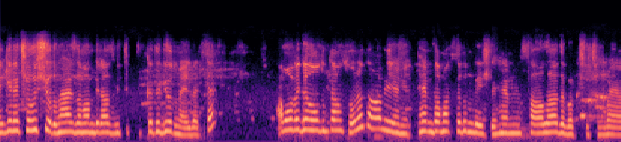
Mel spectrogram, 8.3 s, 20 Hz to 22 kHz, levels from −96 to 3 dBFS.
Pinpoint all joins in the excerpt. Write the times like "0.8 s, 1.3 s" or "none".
6.6 s

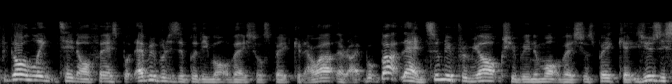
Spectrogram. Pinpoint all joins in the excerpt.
none

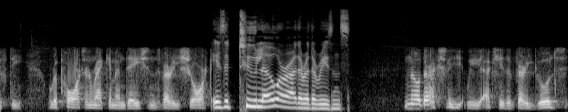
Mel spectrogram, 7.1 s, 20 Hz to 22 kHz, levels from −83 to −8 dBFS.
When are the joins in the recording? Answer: 2.6 s, 5.8 s

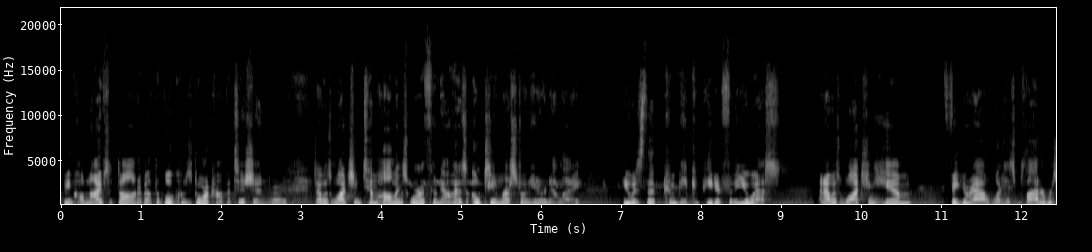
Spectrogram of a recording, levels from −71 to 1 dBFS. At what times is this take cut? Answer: 3.2 s

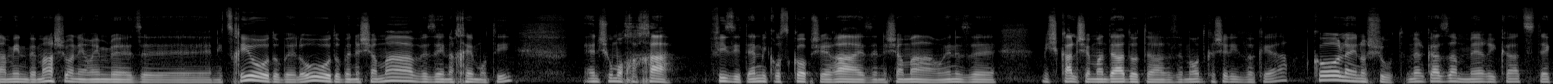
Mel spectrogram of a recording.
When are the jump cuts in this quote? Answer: 13.0 s, 14.1 s

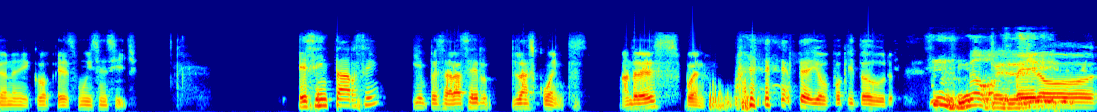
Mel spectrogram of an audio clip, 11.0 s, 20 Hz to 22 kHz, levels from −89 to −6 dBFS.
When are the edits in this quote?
6.0 s

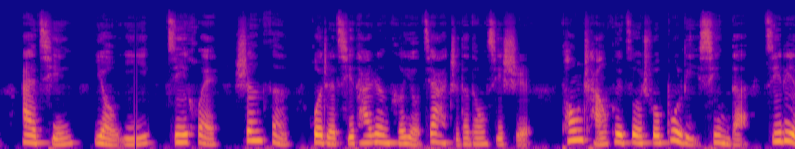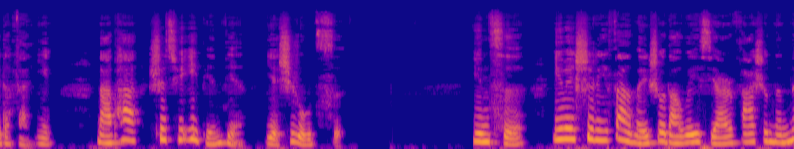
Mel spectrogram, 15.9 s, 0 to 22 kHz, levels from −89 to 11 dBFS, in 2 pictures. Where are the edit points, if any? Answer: 1.6 s

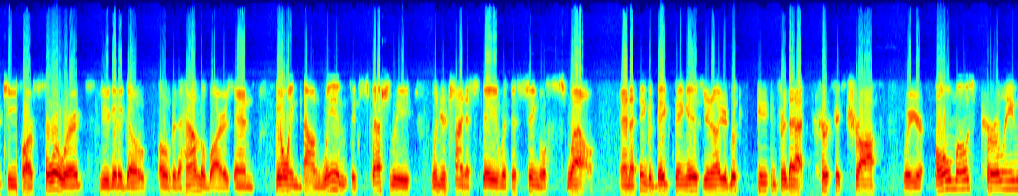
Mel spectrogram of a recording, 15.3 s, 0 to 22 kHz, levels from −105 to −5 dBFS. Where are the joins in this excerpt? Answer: 5.2 s, 10.9 s

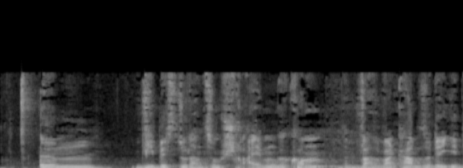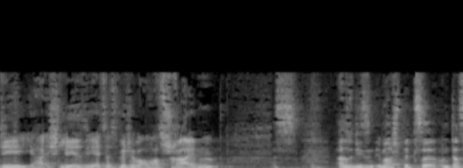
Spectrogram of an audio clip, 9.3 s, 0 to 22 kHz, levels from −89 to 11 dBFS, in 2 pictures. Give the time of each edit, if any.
7.3 s

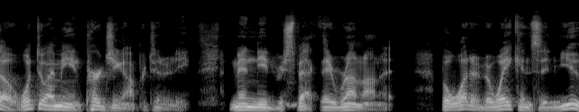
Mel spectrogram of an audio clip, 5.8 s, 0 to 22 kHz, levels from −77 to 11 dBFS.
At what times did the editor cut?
2.2 s

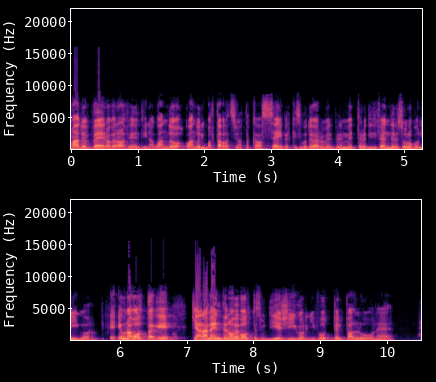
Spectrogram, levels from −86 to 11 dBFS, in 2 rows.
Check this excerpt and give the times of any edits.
5.7 s

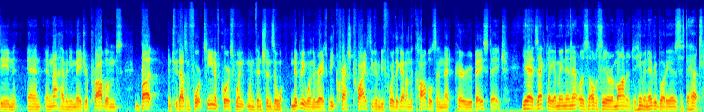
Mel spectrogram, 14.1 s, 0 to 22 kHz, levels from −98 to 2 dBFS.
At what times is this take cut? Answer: 6.5 s

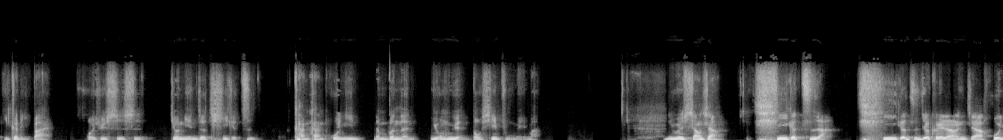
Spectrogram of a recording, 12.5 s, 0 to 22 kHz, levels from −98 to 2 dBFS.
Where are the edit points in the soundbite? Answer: 8.3 s

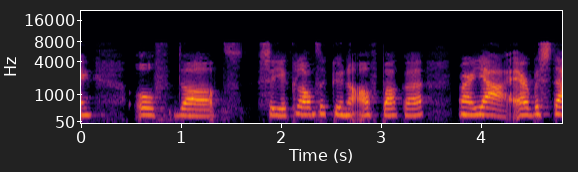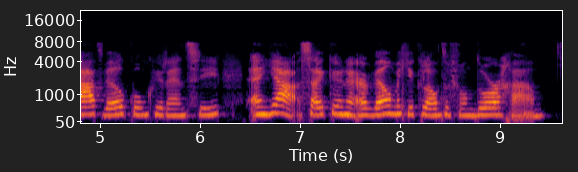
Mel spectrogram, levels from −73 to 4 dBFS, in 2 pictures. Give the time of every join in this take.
none

